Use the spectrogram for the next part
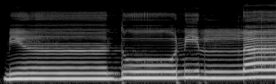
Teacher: Lam jalalah dibunyikan secara tarqiq sebab harokat huruf sebelumnya kasrah, maka lamnya ini tipis bunyinya lah.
